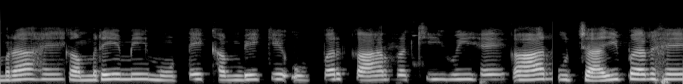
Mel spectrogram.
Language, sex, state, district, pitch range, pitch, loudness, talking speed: Hindi, female, Maharashtra, Aurangabad, 205-235 Hz, 230 Hz, -18 LUFS, 140 wpm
